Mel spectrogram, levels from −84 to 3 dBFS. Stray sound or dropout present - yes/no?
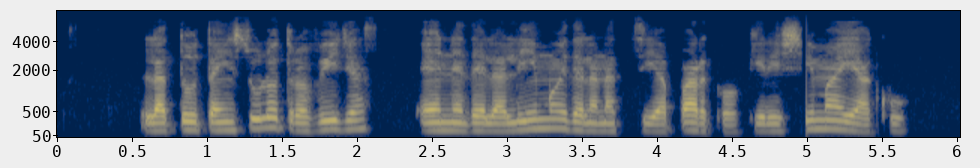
yes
